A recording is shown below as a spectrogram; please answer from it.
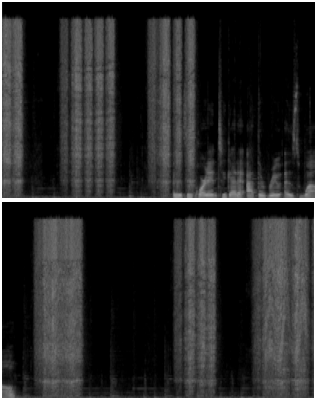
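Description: Bumble and Bumble thickening dry texture spray hisses onto hair in several sharp bursts at an even pace, while someone speaks briefly between the sprays.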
